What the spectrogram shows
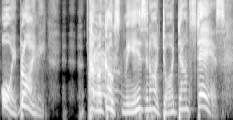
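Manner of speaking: put-on British accent. Mocking a co-host's attempt at a ghost's words, in a mock British accent. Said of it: "I was trying to do British".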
